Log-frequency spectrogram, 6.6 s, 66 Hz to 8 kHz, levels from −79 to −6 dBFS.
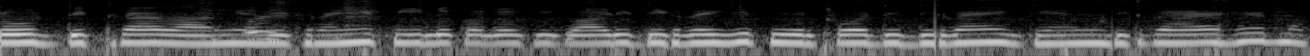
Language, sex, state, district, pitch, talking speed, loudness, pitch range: Hindi, female, Jharkhand, Jamtara, 205 Hz, 200 wpm, -30 LUFS, 200-210 Hz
